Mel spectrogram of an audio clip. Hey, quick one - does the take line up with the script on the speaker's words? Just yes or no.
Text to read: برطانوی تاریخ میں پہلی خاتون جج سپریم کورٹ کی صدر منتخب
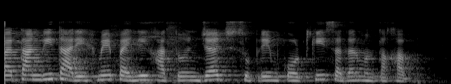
yes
